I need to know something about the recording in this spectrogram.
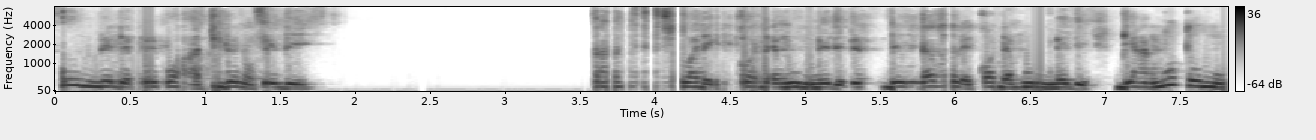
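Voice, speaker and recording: A man's voice: a little high, normal speed, dark tone, a little hiss or hum, poor audio. A man making an impassioned, insistent speech, repeating his points for emphasis, heard as a played clip.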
